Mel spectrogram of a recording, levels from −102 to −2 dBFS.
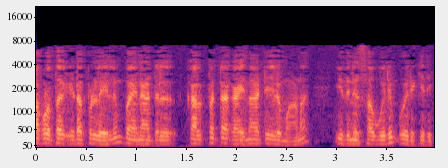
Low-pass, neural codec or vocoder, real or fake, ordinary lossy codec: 7.2 kHz; vocoder, 44.1 kHz, 128 mel bands every 256 samples, BigVGAN v2; fake; none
